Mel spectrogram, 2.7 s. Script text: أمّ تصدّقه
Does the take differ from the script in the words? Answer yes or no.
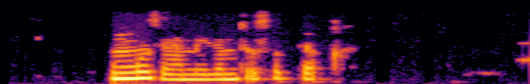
yes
